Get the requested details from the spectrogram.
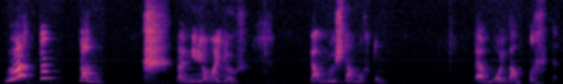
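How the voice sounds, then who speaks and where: A teenage girl giving casual, excitable gameplay commentary as a YouTuber, with loud outbursts and jokes. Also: high-pitched, a little slow, slight background noise. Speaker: gaming YouTuber.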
